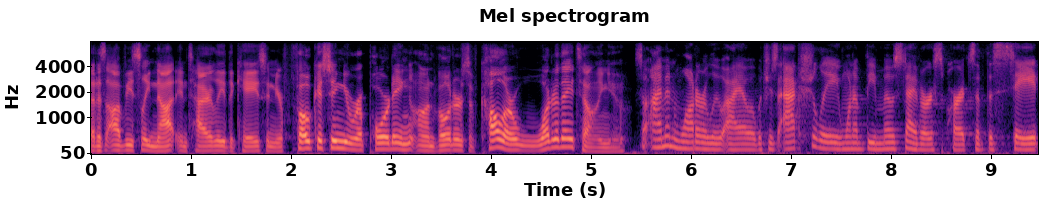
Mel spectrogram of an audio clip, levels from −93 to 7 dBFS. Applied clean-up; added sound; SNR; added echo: none; none; none; none.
